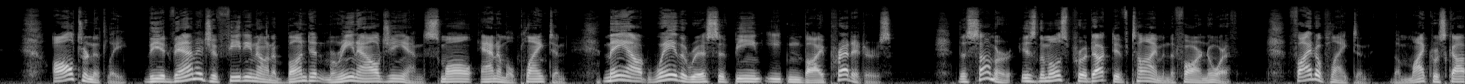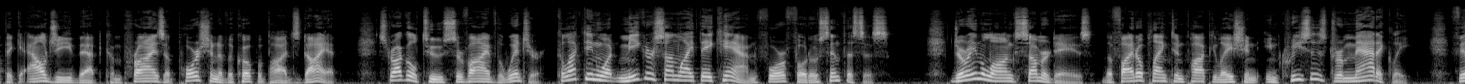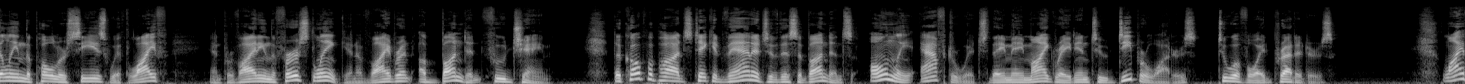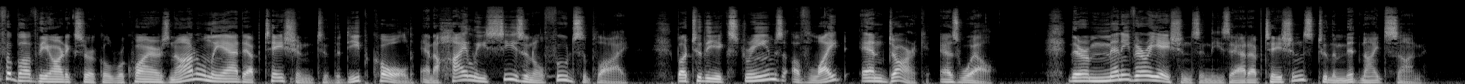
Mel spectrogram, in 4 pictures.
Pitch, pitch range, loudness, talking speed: 130 Hz, 100-165 Hz, -18 LUFS, 145 wpm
